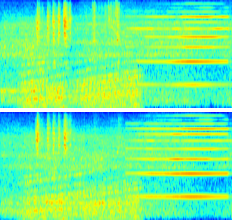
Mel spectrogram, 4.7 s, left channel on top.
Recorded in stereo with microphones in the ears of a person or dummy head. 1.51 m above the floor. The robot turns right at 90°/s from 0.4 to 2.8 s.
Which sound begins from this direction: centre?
A rattle, at 0.7 s.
